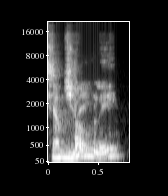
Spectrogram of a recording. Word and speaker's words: Cholmondeley: Foster went to Gloucester is a rhyme taught to children to tell them that Foster rhymes with Gloucester, even though Foster looks very different from Gloucester. It's Chumley.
